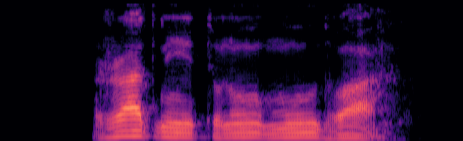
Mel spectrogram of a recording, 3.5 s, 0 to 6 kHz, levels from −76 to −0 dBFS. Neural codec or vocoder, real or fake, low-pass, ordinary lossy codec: codec, 16 kHz, 16 kbps, FunCodec, trained on Chinese and English, 50 frames a second; fake; 5.4 kHz; MP3, 48 kbps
